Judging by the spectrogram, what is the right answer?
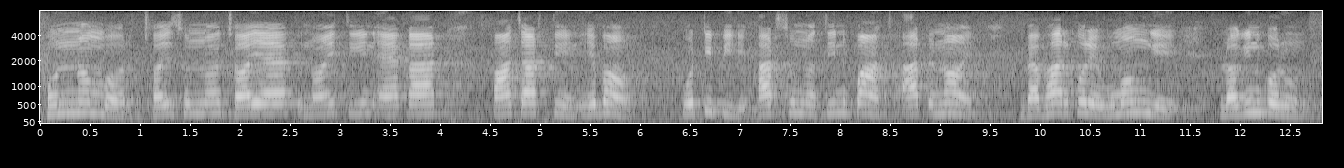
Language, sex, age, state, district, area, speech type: Bengali, female, 45-60, West Bengal, Paschim Medinipur, rural, read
